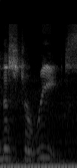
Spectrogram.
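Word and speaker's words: Mr. Reese: because the thing is when they pronounce it his name they call him Mr Reese and what does that sound like mystery so like right here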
